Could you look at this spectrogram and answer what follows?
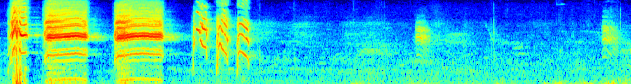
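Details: Ringneck parakeet giving three long, loud, harsh squawks rich in harmonics, followed by three quick sharp chirps, then fainter distant calls over a quiet background.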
